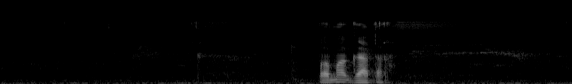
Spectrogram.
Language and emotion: Russian, neutral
